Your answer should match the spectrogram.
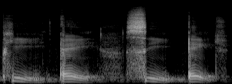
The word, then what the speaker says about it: Pachuco: The name Pachuco is spelled P-A-C-H-U-C-O, Pachuco, the Educated Pachuco.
